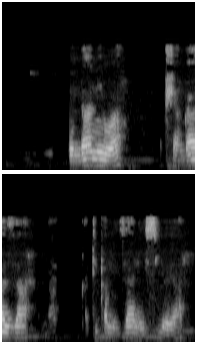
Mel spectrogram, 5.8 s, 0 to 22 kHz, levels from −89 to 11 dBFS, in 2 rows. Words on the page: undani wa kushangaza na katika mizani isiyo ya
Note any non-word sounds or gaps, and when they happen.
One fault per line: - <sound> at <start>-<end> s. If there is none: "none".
none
